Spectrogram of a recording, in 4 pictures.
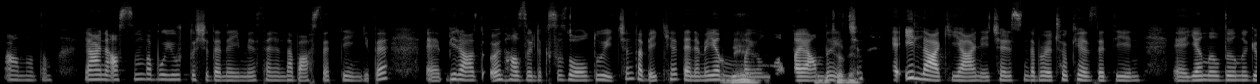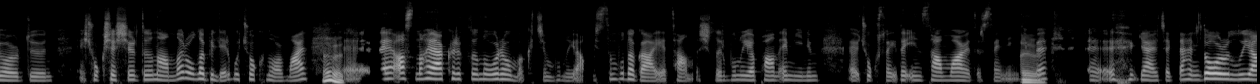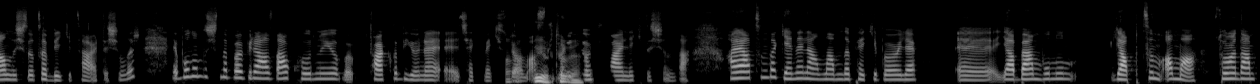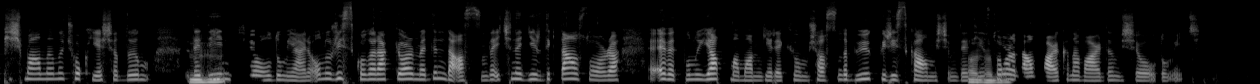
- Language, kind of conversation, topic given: Turkish, podcast, Kendini riske soktuğun ama pişman olmadığın bir anını paylaşır mısın?
- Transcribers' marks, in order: other background noise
